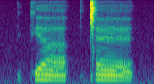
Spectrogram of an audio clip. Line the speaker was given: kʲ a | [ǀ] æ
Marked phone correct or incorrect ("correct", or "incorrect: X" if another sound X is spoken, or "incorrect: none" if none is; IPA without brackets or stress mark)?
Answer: correct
